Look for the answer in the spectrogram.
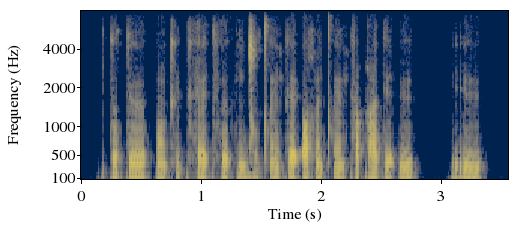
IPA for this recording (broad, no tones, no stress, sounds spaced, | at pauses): t o t ø | ɔ̃ kʼ e kʰ ɛ tʰ ø θ ĩ ɡ͡ǀ o tʼ ɛ̃ k ɛ ʔ ɔ χ ĩ tʼ ɛ̃ k e q e t e ʔ y | r y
